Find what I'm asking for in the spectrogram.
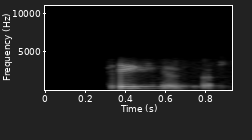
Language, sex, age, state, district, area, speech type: Hindi, female, 30-45, Madhya Pradesh, Bhopal, rural, conversation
